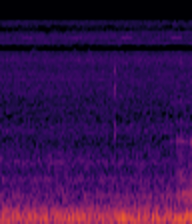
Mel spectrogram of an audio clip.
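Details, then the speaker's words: York rooftop unit gas furnace after replacing failed Honeywell ignition control module and inducer motor/control board: steady low rumbling roar with no popping or banging as gas valve opens; burner lit cleanly and heating normally. "it sounds like the gas valve opened and we lit we are now Heating"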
